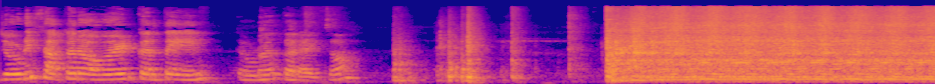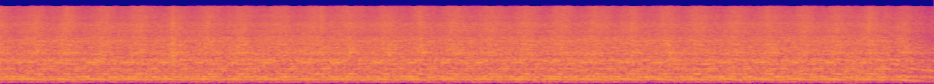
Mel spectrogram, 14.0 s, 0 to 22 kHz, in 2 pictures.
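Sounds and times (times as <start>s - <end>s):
mixer grinder motor whirring: 4.5s - 14.0s.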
